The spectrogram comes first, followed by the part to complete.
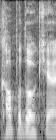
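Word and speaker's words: Kapadokya: It's pronounced Cappadocia in Turkish.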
